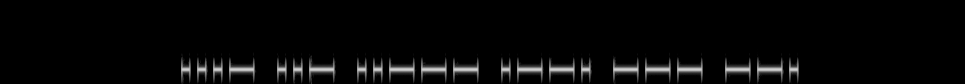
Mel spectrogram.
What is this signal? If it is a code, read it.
Morse code, heard as a keyed tone, about 15 wpm, 700 Hz. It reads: VU2POG
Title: DXCC-100 Call Signs - 6 Characters - Repeated 3x - 15wpm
